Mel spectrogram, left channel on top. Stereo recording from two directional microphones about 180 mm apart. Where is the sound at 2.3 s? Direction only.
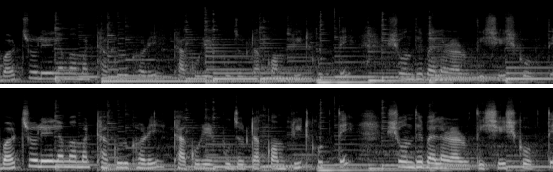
45° right (ahead or behind).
